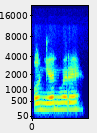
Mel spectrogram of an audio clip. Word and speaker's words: Onyenwere: My last name is pronounced Onyenwere.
